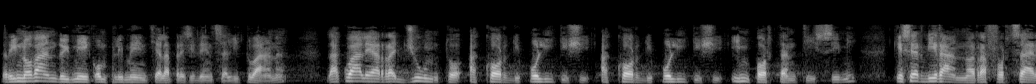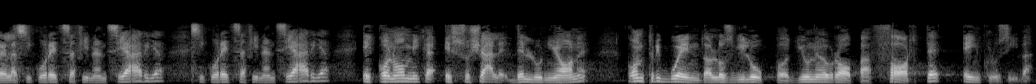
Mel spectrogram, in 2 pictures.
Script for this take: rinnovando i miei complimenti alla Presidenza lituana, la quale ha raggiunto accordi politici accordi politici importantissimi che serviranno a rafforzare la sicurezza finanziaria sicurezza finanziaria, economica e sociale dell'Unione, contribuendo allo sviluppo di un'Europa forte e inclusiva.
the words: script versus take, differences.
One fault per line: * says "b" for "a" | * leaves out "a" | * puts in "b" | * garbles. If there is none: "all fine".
all fine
